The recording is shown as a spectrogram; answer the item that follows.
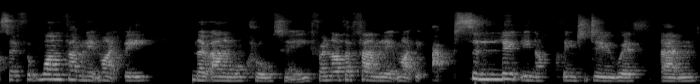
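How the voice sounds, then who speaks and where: A woman's voice: fairly low pitch, pushed and bright. Earnest woman in echoey room. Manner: earnest, advice-giving, many restarts. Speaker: sustainability guest. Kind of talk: interview conversation.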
